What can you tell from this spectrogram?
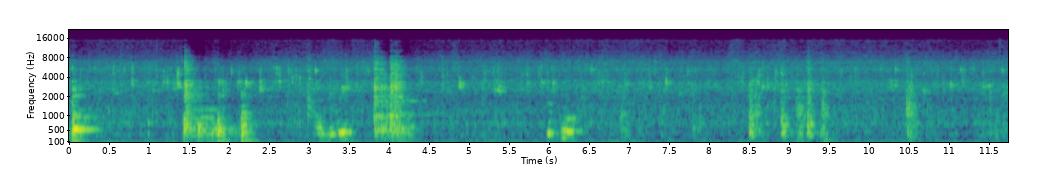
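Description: Plantain pieces deep-frying in hot oil in a steel pan, a steady sizzle of bubbling oil, broken by several sharp clatters of kitchenware being handled, the loudest about one and a half and four seconds in.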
